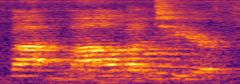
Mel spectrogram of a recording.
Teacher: So you're using the lower lip and the upper teeth. You're going wah, but we're going va.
